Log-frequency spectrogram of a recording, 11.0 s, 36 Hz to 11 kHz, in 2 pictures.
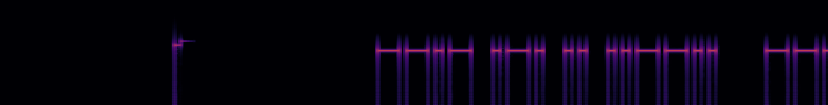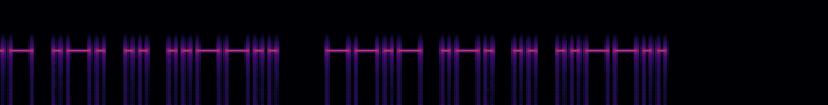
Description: Morse code, heard as a keyed tone, about 25 wpm, 700 Hz. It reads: QRI? QRI? QRI?
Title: Q-Codes Repeated 3x 25wpm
